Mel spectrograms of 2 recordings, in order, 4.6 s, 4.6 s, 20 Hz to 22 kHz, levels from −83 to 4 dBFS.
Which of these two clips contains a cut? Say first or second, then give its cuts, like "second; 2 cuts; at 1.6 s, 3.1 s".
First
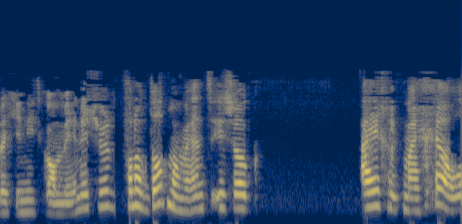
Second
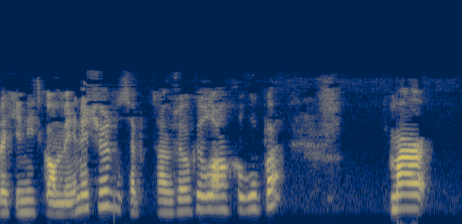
first; 1 cut; at 1.1 s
